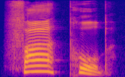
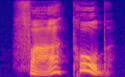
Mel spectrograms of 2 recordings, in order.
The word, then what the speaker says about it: fa pob: Fa is spelt double F-A and sounds like the English word far, far away, far from here. It sounds like that word. And pob, spelt P-O-B, sounds like the word probe, but without the R.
